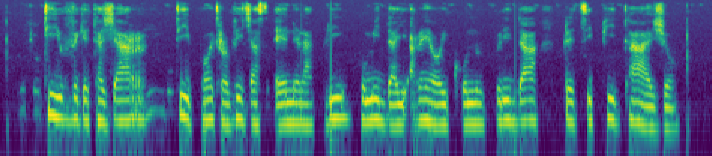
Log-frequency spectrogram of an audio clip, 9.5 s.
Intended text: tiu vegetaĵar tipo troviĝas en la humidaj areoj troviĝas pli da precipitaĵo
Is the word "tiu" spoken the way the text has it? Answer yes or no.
yes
